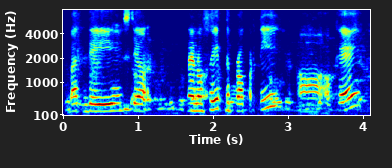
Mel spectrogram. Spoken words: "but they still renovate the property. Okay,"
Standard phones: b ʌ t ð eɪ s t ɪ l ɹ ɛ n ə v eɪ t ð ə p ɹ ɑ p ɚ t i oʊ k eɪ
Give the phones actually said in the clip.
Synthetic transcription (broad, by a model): b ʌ t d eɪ s t ɪ l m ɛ n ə f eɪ t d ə p ɹ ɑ p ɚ t i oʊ k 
